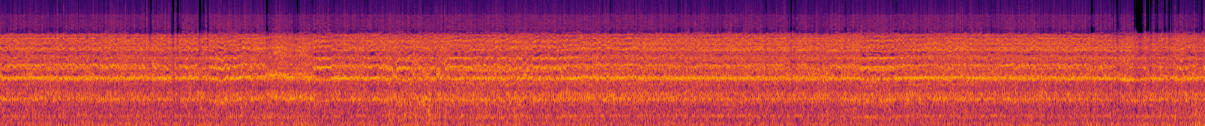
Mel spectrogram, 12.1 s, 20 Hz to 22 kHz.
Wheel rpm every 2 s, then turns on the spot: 230, 230, 220, 230, 230, 230.
none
